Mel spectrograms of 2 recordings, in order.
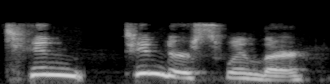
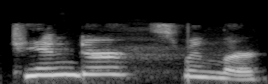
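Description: First: Said in the usual way. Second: "Tinder swindler" said slowly, with TINDER pitched high; careful re-saying. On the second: Real, not acted. Podcaster repeating a tongue-twisting title, careful and emphatic. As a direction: say "Tinder swindler" word by word, lifting "Tinder".

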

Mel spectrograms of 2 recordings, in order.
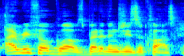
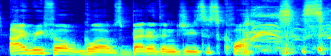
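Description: First: Said in the usual way. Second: Reading through suppressed laughter; trying not to laugh while reading; stifled giggles. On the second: Real, not acted. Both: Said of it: "I'm trying not to laugh".

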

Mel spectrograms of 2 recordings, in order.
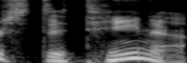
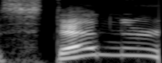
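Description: First: "Stetina" as steh-TEE-na, three syllables; long-I pronunciation. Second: "Stetina" as STET-na, two syllables; silent-I pronunciation. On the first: Host checks the guest's surname, "Stetina" as steh-TEE-na. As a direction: stress a long EE in the middle of "Stetina". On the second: Host checks the guest's surname, "Stetina" as STET-na. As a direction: say "Stetina" with the I dropped: STET-nuh. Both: Shown as a demonstration. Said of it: "heard it pronounced both ways".

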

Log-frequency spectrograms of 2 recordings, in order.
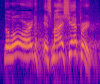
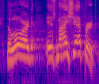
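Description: First: Slower, louder, each word laid out for the room to echo; slow recitation for the congregation to repeat. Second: Said in the usual way. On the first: Shown as a demonstration. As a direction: recite it slowly so they can say it with you. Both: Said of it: "Say that with me".

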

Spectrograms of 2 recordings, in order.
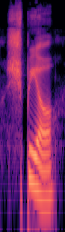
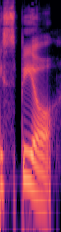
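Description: First: "Spiel" starting with sh, as "shpeel"; sh sound. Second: "spiel" starting with a plain s, as "speel"; plain s sound. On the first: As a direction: correct it to "Spiel" with an sh. Self-correction of the slipped word. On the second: Tongue-twister slip, corrected right after. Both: Real, not acted.

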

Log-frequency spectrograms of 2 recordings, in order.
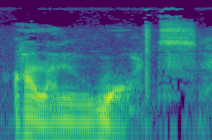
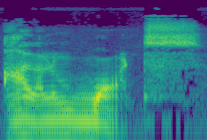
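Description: First: Slow whispered Alan Watts; whispered accented Alan Watts; whispered name. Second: Slow, drawn-out accented Alan Watts; slow hint of a British accent on Alan Watts; put-on accent. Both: Shown as a demonstration. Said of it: "I wanna say it in the accent".

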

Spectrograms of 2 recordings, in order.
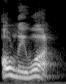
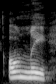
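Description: First: Sharp, high, loud snap; snapped. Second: Slow start. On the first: Scott snapping impatiently at the dog musher. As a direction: bite the question off short. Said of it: "Scott snapped out". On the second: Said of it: "musher began slowly". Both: A narrator's reading.

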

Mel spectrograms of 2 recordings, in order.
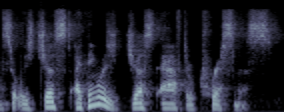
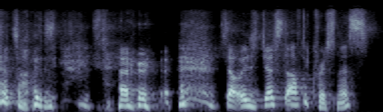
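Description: First: Put-on American accent; Australian imitating American speech. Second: Higher, louder, through laughter; amused recovery in own voice; laughing. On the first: Shown as a demonstration. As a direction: keep up the American act. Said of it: "an American accent for me". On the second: Real, not acted. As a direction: get back to the story while laughing. Laughing after dropping the American accent.

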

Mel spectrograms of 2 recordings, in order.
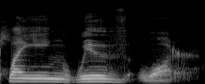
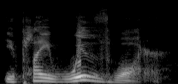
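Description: First: "playing with water" spoken slowly, stress on "with"; slow careful correction. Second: "You play with water" slow and firm, "with" hit; slow firm correction, stress on "with"; correcting, stress on with. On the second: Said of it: "water is not a thing". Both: Shown as a demonstration.

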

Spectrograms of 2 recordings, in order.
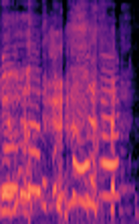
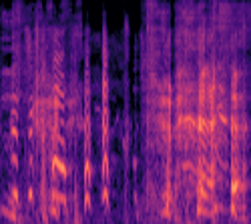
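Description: First: "That's a callback" squealed very high through laughter; laughing high squeal. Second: "That's a callback" drawn out very slowly, high and laughing; slow laughing repeat. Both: Real, not acted.

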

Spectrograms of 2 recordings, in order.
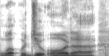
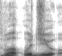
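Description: First: Lightly put-on French accent. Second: Said in the usual way. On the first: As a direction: imitate a French maître d', accent kept light. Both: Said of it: "he speaks in a French accent".

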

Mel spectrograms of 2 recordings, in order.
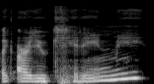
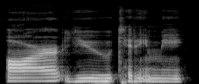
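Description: First: Said in the usual way. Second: Are said slowly, leaning hard on "Are"; stress on are. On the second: Real, not acted. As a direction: drag out "Are you kidding me?" and lean on "Are". Repeats it, slower, stressing are.

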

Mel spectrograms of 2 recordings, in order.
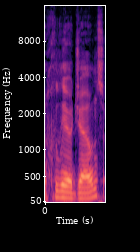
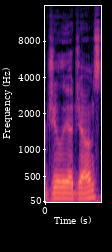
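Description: First: Julio begun with an H sound; Spanish-style Julio. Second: Julio begun with a J sound; English-style Julio. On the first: Offering a first pronunciation of the player's name, Julio as HOO-lee-oh. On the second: Offering another pronunciation of the player's name, Julio as JOO-lee-oh. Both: Shown as a demonstration. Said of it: "depending on how you wanna pronounce it".

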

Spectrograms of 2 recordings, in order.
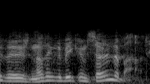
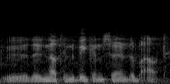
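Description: First: Higher, full-voiced assurance to others; confident reassurance. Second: Low, soft talking to himself; uneasy self-reassurance. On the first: Reassures his niece aloud. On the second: Acted. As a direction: try to calm yourself under your voice, low. Alone at dark, reassuring himself.

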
